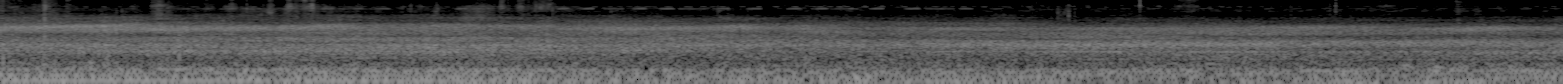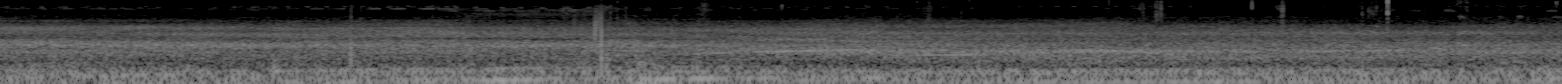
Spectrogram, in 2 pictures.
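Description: Steady outdoor background in an open field: a constant low rumble with a faint higher hiss over it, and a couple of faint clicks in the second half.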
